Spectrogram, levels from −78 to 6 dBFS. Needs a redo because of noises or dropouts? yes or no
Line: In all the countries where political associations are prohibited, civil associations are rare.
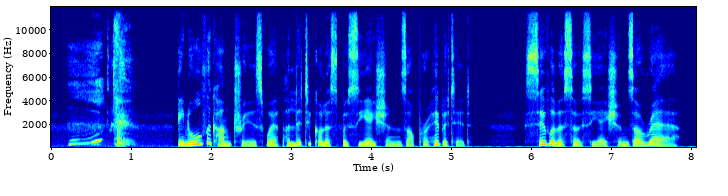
yes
